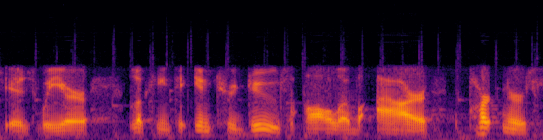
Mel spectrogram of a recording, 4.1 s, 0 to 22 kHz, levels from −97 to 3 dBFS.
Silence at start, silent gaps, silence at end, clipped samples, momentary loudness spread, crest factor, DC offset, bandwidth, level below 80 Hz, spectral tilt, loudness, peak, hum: 0.05 s; none; 0.05 s; under 0.1%; 10 LU; 20 dB; under 0.1%; 6 kHz; -62 dBFS; -7.5 dB/octave; -25 LUFS; -4 dBFS; none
